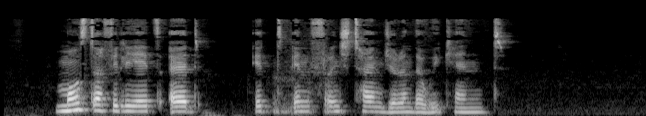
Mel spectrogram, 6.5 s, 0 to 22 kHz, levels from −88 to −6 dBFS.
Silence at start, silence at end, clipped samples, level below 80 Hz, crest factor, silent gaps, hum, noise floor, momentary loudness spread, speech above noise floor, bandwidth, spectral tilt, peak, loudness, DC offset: 0.55 s; 1.4 s; under 0.1%; -66 dBFS; 20 dB; none; none; -69 dBFS; 12 LU; 44 dB; 12 kHz; -4 dB/octave; -6 dBFS; -25 LUFS; under 0.1%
